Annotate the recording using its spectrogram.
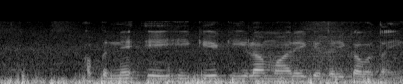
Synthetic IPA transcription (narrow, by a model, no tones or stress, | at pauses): ɐpneeːɦikekiːɽamaːɾeket̪ɐɾiːkabɐt̪a̰ːḭ̃ː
